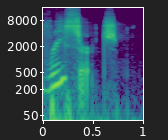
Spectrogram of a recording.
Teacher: We can see the stress mark here indicates that the first syllable re is stressed a little more loudly and a little more slowly as in research.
